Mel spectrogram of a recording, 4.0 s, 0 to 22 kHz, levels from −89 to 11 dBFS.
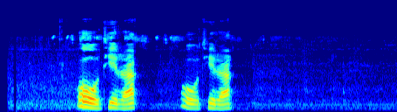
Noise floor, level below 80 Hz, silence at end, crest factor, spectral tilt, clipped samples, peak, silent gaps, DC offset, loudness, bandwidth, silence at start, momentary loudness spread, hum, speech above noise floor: -63 dBFS; -80 dBFS; 1.65 s; 22 dB; -6 dB/octave; under 0.1%; -4 dBFS; none; under 0.1%; -22 LUFS; 10.5 kHz; 0.8 s; 12 LU; none; 42 dB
